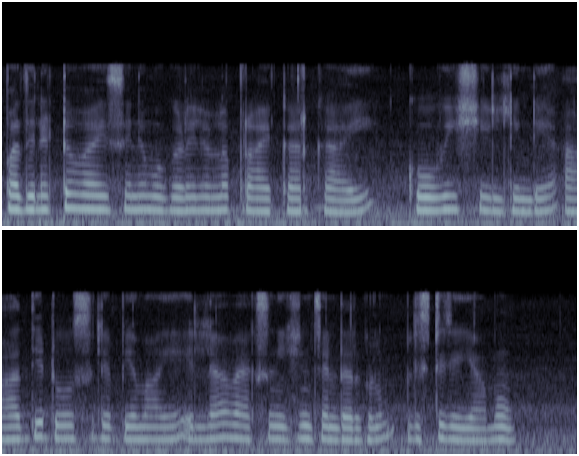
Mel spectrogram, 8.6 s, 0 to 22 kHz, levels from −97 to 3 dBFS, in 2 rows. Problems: low volume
